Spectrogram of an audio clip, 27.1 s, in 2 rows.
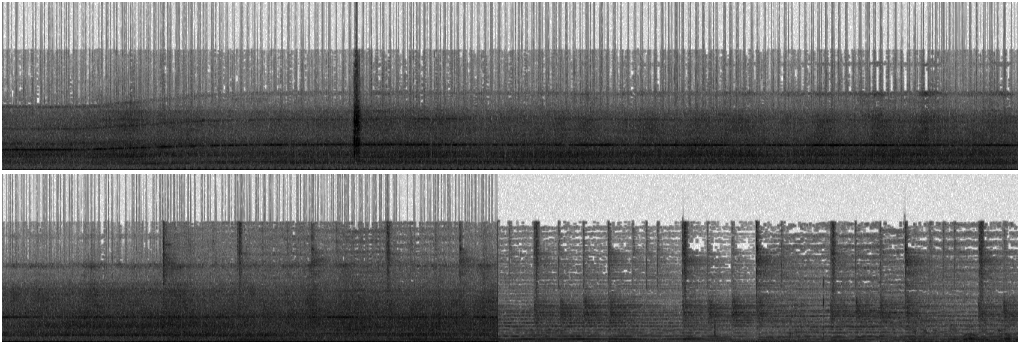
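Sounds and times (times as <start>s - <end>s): diesel locomotive engine drone: 0.0s - 27.0s
sharp click: 4.6s - 4.9s.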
